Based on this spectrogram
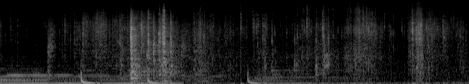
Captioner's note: rustling of bags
